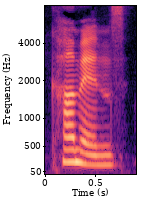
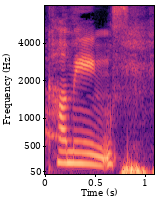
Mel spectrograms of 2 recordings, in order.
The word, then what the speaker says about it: Cummins: It's Dan Cummins, not Cummings. And I'm like, so sorry. I'm so sorry. – That's funny. – But I also don't listen to Dan Cummins as much as Brad does.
